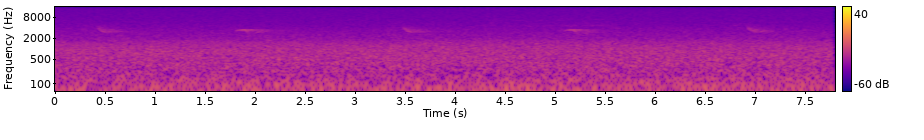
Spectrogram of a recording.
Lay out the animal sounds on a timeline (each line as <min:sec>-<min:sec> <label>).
0:00.0-0:07.8 Blue-headed Vireo (Vireo solitarius)
0:04.3-0:05.8 Blackburnian Warbler (Setophaga fusca)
